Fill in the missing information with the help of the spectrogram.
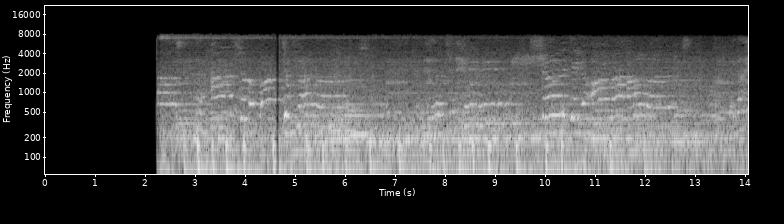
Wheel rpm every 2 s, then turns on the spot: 0, 0, 0, 0, 0, 0, 0.
none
